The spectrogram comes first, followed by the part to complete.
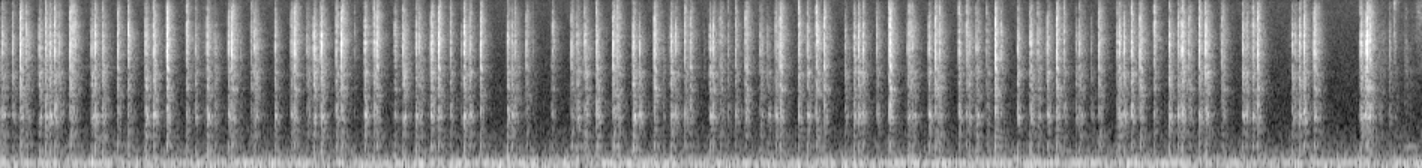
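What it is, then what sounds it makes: Plastic can-shaped container. Long acrylic nails rapidly tap the sides of a hollow, hand-sized clear plastic can-shaped Cherry Coke container held in both hands. The result is a dense, continuous stream of short, bright clicks and ticks over a steady low rumble. Each tap dies away almost instantly.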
